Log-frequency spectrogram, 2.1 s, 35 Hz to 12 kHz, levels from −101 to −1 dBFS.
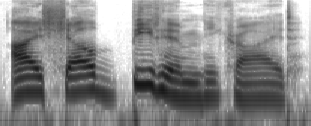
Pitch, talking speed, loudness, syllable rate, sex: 160 Hz, 175 wpm, -18 LUFS, 3.1 syllables/s, female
